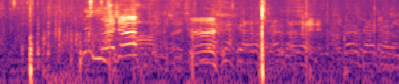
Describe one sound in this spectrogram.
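Young men shout across an outdoor field.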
